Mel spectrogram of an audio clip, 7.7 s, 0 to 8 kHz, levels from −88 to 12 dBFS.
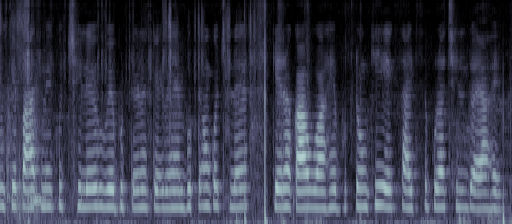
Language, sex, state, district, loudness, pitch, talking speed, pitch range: Hindi, female, Odisha, Khordha, -24 LUFS, 245 Hz, 205 wpm, 235-250 Hz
